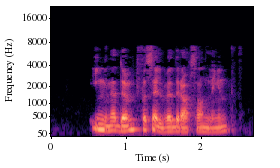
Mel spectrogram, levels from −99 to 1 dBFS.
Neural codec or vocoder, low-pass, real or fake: none; 7.2 kHz; real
